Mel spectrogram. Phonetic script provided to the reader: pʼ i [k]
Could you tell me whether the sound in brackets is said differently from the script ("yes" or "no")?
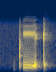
yes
